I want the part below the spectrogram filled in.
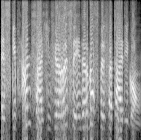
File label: CRACKS, german; Battle Engine Aquila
